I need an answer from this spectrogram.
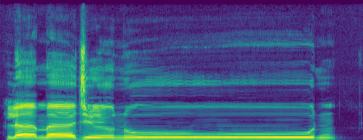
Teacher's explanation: جیم کے اوپر قلقلہ کریں گے، جیم کو ہلا کر پڑھیں گے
